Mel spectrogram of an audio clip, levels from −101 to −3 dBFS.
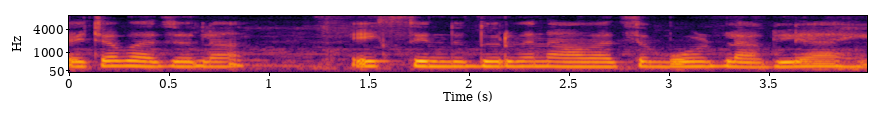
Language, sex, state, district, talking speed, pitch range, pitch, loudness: Marathi, female, Maharashtra, Sindhudurg, 120 wpm, 205-220 Hz, 215 Hz, -28 LUFS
